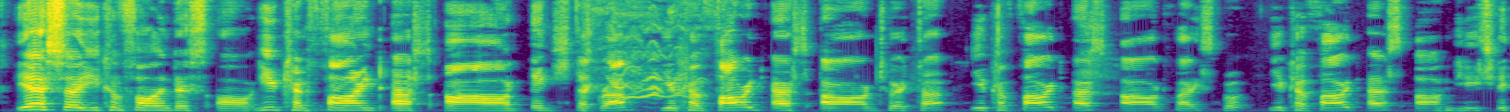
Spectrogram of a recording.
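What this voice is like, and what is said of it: Imitates another person's voice. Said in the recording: “This is this is ... doing an impression of Ash doing an impression of”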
